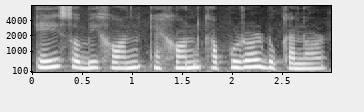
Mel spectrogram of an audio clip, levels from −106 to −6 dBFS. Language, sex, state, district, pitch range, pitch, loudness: Assamese, female, Assam, Kamrup Metropolitan, 250-275 Hz, 260 Hz, -14 LUFS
